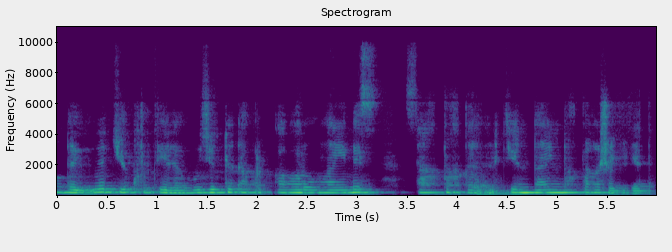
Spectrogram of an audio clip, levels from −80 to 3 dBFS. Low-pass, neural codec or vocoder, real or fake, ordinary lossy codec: 9.9 kHz; codec, 32 kHz, 1.9 kbps, SNAC; fake; none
